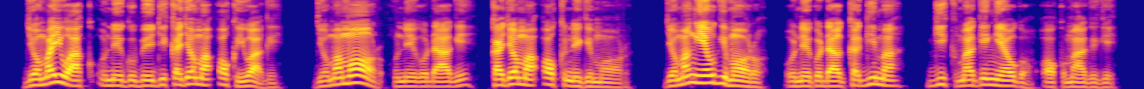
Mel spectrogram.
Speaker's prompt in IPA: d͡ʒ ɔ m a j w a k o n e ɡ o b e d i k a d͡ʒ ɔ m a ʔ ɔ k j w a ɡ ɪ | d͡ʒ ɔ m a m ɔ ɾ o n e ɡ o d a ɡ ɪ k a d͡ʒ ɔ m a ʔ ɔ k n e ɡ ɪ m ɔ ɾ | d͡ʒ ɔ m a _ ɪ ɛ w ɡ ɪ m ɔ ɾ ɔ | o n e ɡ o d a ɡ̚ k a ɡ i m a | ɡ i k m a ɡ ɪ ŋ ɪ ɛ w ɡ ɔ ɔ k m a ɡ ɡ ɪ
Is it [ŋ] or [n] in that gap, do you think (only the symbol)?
ŋ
